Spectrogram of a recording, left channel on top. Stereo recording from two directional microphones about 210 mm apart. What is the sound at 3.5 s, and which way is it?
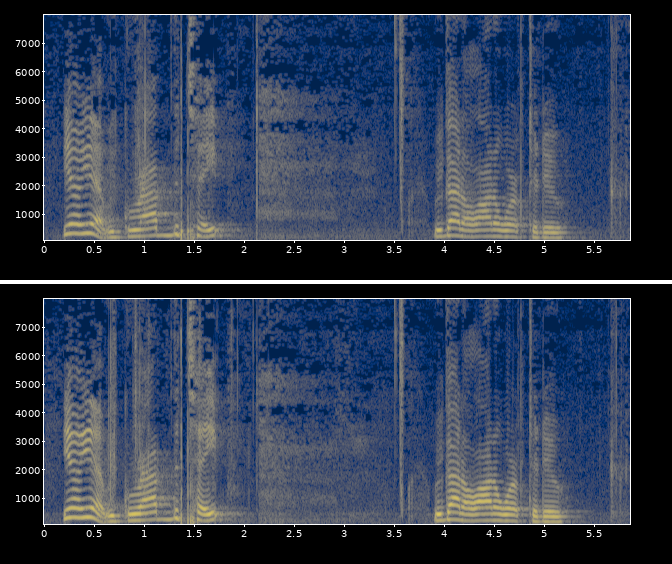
Speech, 15° right (ahead or behind).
